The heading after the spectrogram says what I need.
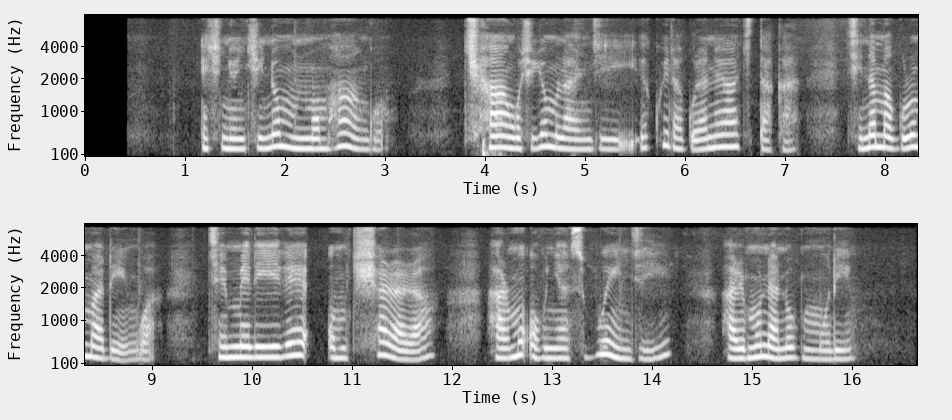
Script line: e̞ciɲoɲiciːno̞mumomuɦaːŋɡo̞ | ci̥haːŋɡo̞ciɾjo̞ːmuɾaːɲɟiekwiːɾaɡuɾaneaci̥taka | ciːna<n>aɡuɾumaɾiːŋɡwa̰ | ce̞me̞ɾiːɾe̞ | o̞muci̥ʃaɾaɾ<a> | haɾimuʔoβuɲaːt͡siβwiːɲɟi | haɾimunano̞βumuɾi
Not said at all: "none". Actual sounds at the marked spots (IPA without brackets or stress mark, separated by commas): m, a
